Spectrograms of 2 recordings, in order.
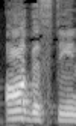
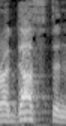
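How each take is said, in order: First: Put-on Augustine said AW-gus-teen; Augustine, first syllable stressed; alternate pronunciation. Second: Augustine said uh-GUS-tin; Augustine, short "tin" ending; alternate pronunciation. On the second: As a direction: say Augustine with stress on the middle syllable. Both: Shown as a demonstration. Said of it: "however you want to pronounce".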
